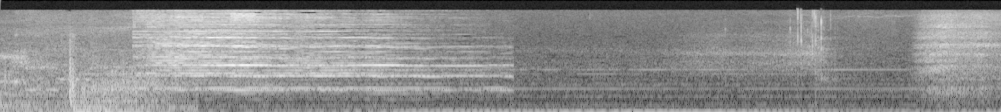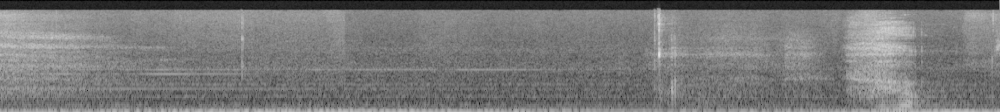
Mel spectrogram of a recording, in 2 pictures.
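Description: Horror-film sound design: a low heavy hit, then a high shimmering sting of several sustained tones for about a second and a half, giving way to a steady low drone. A few short breathy gasps come over the drone.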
